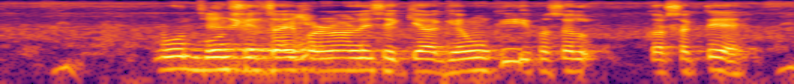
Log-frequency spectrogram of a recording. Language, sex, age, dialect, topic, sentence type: Hindi, male, 18-24, Marwari Dhudhari, agriculture, question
